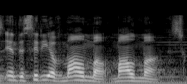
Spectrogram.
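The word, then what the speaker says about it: Malmö: Malma is it's is spelled with an O but is pronounced Malma.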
